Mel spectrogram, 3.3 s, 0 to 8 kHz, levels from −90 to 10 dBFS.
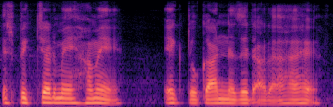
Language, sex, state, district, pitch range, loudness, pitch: Hindi, male, Assam, Kamrup Metropolitan, 110-125 Hz, -18 LUFS, 115 Hz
